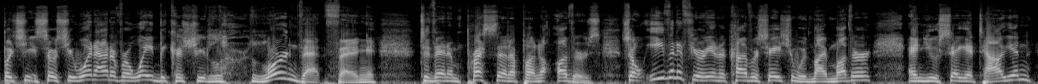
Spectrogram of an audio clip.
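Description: A man's voice: fairly high pitch, sing-song, moderate pace, a bit bright, no room sound. A middle-aged man hosting a radio show, chatting casually and telling rambling stories with chuckles. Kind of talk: casual studio chat.

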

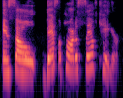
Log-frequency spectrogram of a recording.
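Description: A woman's voice: high voice, steady tone, unhurried, a bit bright. Earnest middle-aged woman coaching. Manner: earnest, repetitive emphasis. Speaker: guest, empowerment coach. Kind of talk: podcast interview.

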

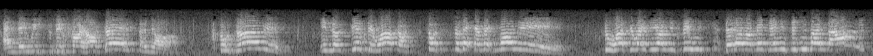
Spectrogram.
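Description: A man's voice: very high-pitched, measured pace. A man playing an anguished, elderly widowed farmer with a Spanish accent, pleading and fatalistic, in 1950s radio drama style. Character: anguished elderly Venezuelan farmer, devoted widower, desperate saboteur. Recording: narrow-band, echoing, noisy old radio recording.

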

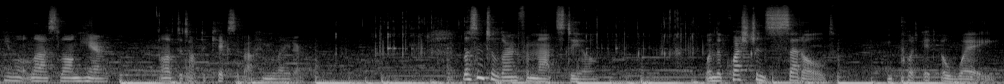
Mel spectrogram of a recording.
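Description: A woman's voice: sits low, expressive, moderate pace, long pauses. A woman playing a brusque, sarcastic police captain in an audio drama, curt and no-nonsense. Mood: firm, lecturing. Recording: music behind the voice.

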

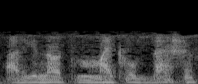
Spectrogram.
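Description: An actor playing a brooding old Russian prisoner in a 1940s radio horror drama, speaking tersely and haltingly and repeating his words. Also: low-pitched, monotone, creaky, heavily acted. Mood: grim, menacing. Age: older. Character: old, embittered Russian prisoner, slow-witted seeming and brooding. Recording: muffled old 1940s radio recording, hiss.

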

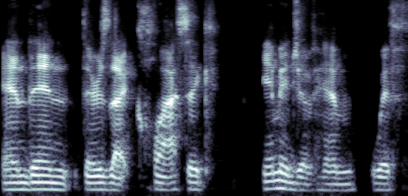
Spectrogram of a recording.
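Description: A man from Texas hosting a relaxed podcast conversation, chatty and quick to laugh. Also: fairly low pitch. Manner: chatty, laughs easily, lots of fillers. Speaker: podcast host. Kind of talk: casual conversation.

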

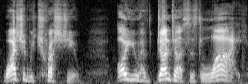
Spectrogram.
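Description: Jason, a forceful young ranger leader played by a man. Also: on the high side, animated, unhurried. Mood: angry, demanding. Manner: forceful, demanding. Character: Jason, stern commanding young male ranger team leader.

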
